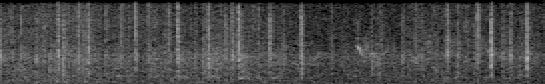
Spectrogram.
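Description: Young Adana pigeons fluttering up off the ground on short first flights, a scatter of quick sharp wing flaps and ticks over a steady low rumble.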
